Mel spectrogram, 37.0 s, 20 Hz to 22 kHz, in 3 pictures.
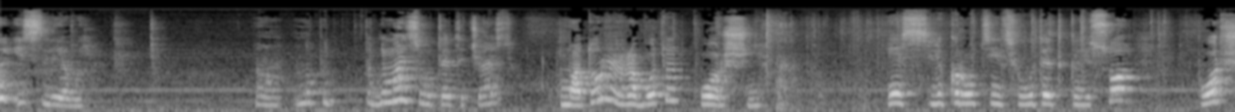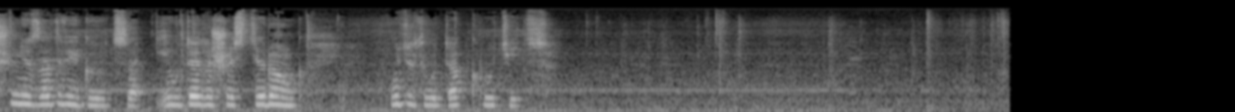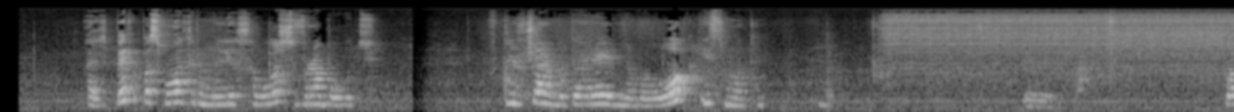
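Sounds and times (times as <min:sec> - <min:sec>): low room hum: 0:00.0 - 0:22.4
electric motor whirring: 0:33.4 - 0:37.0.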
